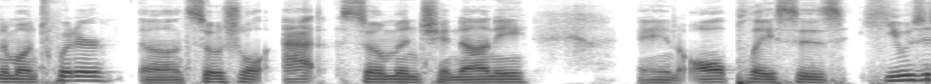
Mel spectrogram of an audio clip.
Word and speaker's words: Chainani: this one it is a conversation with s chenani and I'll spell that for you s o m an c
